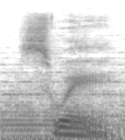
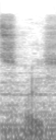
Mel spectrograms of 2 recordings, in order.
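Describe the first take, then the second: First: The vowel is an 'ay' sound. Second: The vowel is an 'oy' sound. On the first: The speaker calls it right. "it's an eh sound, isn't it? Sway" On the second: The speaker calls it wrong. "Not soy"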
